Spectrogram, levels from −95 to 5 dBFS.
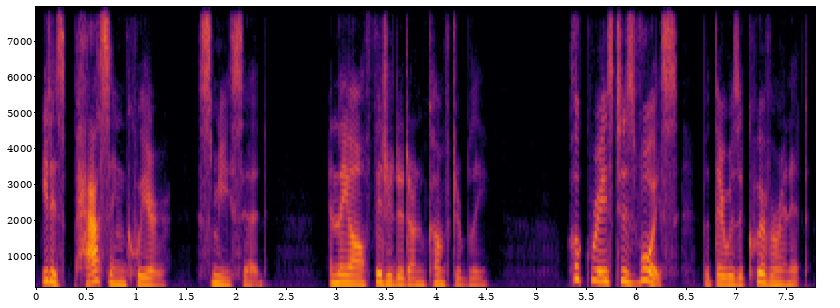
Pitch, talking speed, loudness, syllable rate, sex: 215 Hz, 170 wpm, -23 LUFS, 5.8 syllables/s, female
